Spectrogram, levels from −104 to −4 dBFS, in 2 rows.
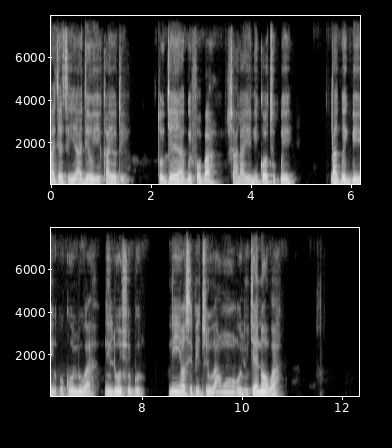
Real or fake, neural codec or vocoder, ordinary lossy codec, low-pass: fake; codec, 16 kHz, 6 kbps, DAC; none; none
